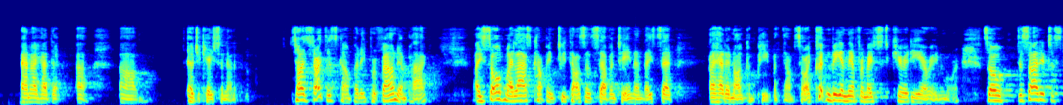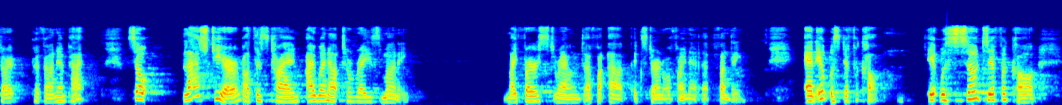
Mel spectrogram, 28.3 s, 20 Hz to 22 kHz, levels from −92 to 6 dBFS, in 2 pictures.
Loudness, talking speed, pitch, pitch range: -22 LUFS, 160 wpm, 180 Hz, 150-215 Hz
